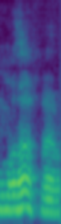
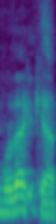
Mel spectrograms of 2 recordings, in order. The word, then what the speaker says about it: مذكر: I don't know why you said mudhaffar when I said mudhakkar. It's very close to Muzaffar, man.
